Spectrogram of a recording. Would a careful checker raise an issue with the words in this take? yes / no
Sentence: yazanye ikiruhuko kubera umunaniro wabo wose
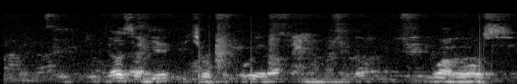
no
